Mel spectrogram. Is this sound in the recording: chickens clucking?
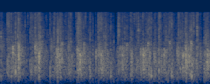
no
